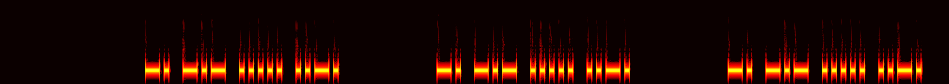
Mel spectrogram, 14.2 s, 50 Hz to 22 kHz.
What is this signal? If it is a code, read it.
Morse code, heard as a keyed tone, about 17 wpm, 700 Hz. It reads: NK5F NK5F NK5F
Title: USA Call Signs - 4 Characters - Repeated 3x - 17wpm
